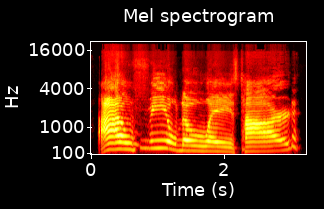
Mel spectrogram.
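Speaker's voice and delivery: over-the-top fake Southern accent.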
